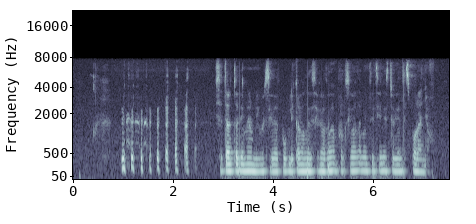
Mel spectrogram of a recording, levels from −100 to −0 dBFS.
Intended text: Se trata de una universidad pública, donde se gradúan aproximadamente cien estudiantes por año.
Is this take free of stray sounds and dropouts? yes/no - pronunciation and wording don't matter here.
no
